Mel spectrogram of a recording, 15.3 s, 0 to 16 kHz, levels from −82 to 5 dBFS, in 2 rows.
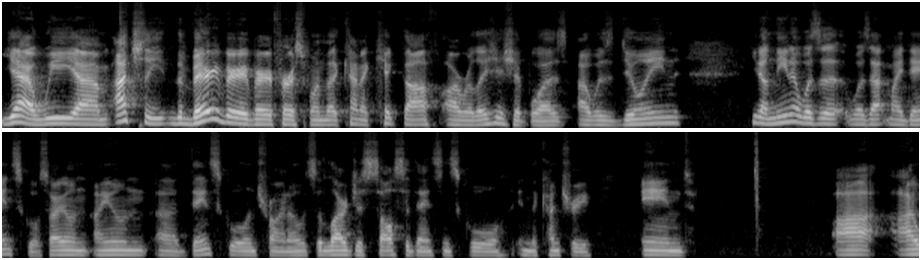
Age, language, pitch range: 30-49, English, 120-145 Hz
